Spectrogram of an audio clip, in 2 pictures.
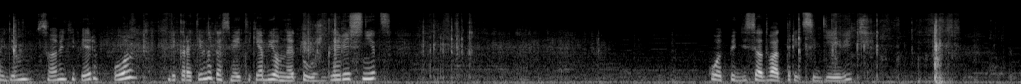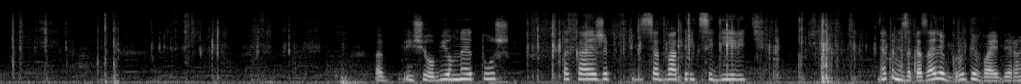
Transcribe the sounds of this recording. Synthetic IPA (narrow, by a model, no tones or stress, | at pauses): pɐjdʲo̞msvamʲɪtʲɪpʲeɾʲpədʲɪkəɾɐtʲivnəjkɐsʲmʲetʲɪkʲɪɐbjo̞mnəjət̪uʂd̪lʲɐɾʲɪsʲnʲit̪s | ko̞t̪̚pʲɪdʲɪsʲat̪d̪vat̪ɾʲit̪sɨt̚ʲdʲevʲɪtʲ | jɪɕːo̞ɐbjomnəjət̪uʂt̪ɐkajəʐɨpʲɪdʲɪ̥sʲat̪d̪vat̪ɾʲit̪sɨt̚ʲdʲevʲɪtʲ | ɛt̪əmnʲeɛzəkɐzalʲɪvɡɾupʲːɪvajbʲɪɾə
